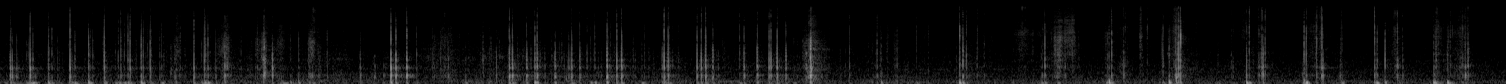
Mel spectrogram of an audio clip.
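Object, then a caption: Thick paperback book, card cover. Fingertips of both hands tap and scratch the front cover of a thick paperback book. Quick, dry taps come in uneven bursts over soft scratching, each tap short with almost no ring. The sound stays close and papery with a faint low thud.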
